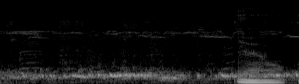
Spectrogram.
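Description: Low, throaty cooing of dozens of pairs of pigeons caged on a farm, repeated several times nearby, with a person talking over them and a louder coo near the end.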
